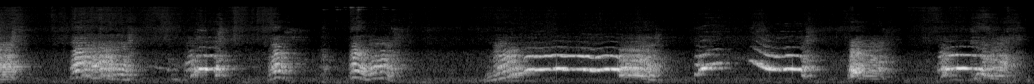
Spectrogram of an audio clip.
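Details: Dog playing tug of war in June 2018, whining insistently: drawn-out nasal whines that bend up and down, one held nearly two seconds, mixed with shorter yips in quick succession.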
